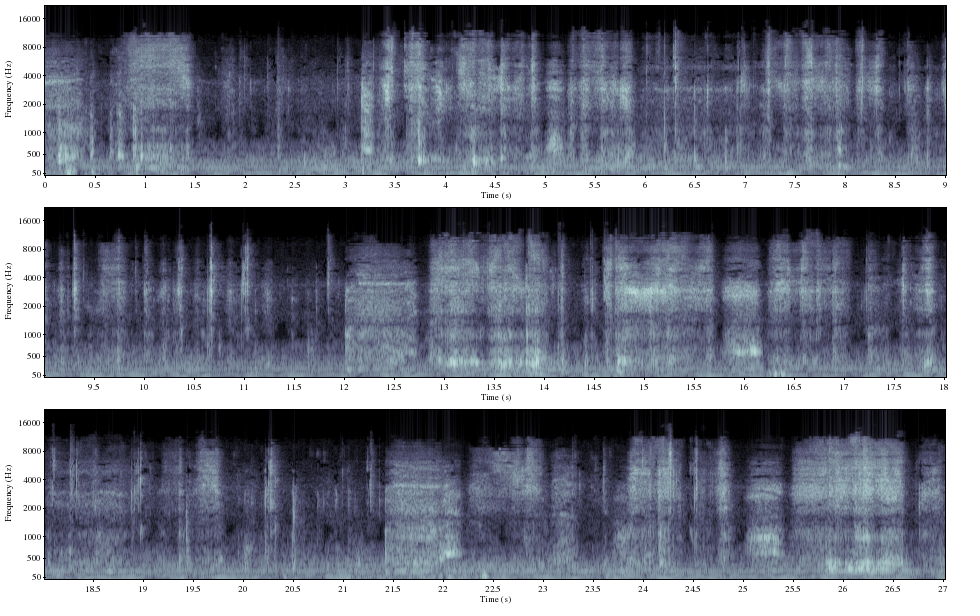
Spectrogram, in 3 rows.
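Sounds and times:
wet chewing and lip-smacking: 1.3s - 12.0s, 16.3s - 21.4s, 22.2s - 25.0s.

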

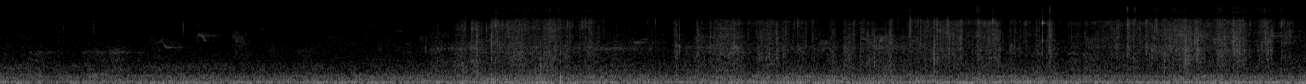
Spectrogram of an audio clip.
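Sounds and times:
cement crust crackling: 3.6s - 13.0s.

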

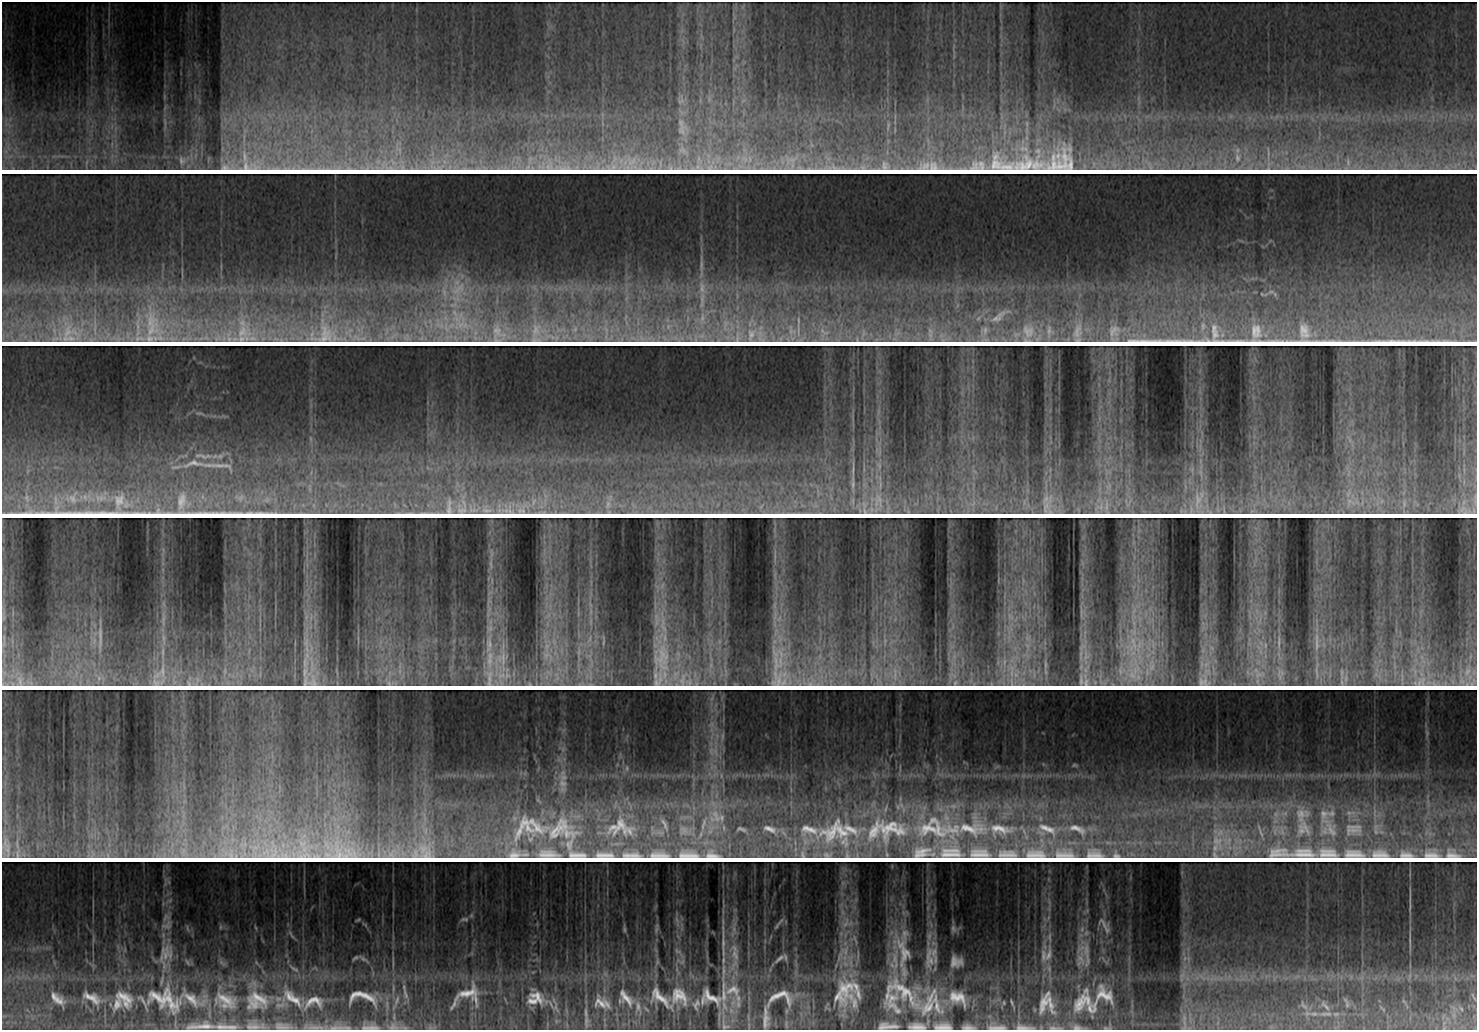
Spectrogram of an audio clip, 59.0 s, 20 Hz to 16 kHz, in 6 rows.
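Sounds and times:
poultry clucking: 2.8s - 7.2s, 14.5s - 18.6s, 19.8s - 25.2s, 42.7s - 46.8s, 47.7s - 56.7s
loud low rumble: 17.4s - 25.2s.

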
